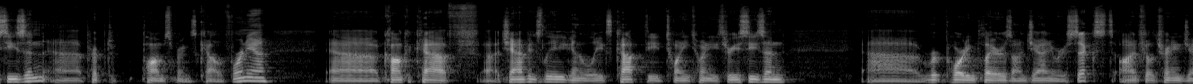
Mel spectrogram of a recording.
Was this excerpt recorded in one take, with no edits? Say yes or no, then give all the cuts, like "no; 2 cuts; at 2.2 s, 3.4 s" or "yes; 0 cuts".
yes; 0 cuts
